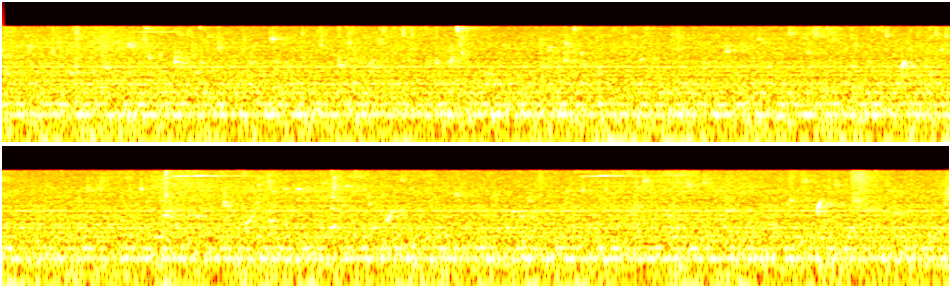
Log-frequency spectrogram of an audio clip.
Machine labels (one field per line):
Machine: pump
